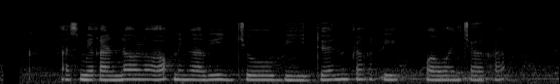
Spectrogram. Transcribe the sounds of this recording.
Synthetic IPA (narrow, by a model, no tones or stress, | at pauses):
ʔasmiɾandalɔɦɔk̚niŋalid͡ʒobidənkərdiwawaɲt͡ʃaɾa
